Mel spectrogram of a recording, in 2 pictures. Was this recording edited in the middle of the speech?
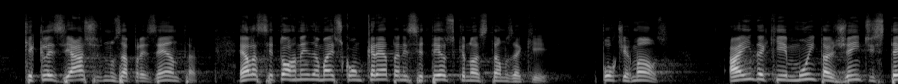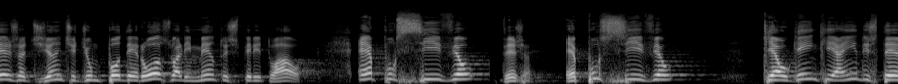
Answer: yes; 2 cuts; at 6.2 s, 13.9 s

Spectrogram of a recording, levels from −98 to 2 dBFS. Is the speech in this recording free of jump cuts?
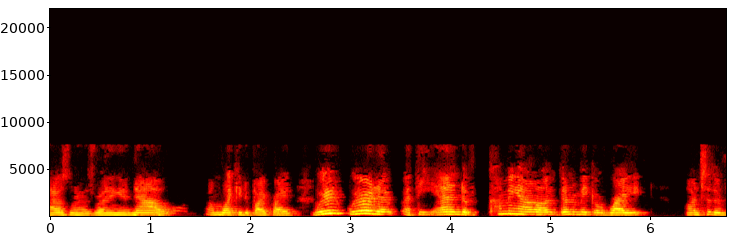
no; 2 cuts; at 2.6 s, 4.3 s

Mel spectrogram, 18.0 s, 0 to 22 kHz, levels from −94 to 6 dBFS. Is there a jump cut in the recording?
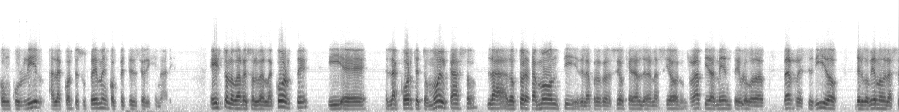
yes; 3 cuts; at 4.1 s, 9.7 s, 14.8 s

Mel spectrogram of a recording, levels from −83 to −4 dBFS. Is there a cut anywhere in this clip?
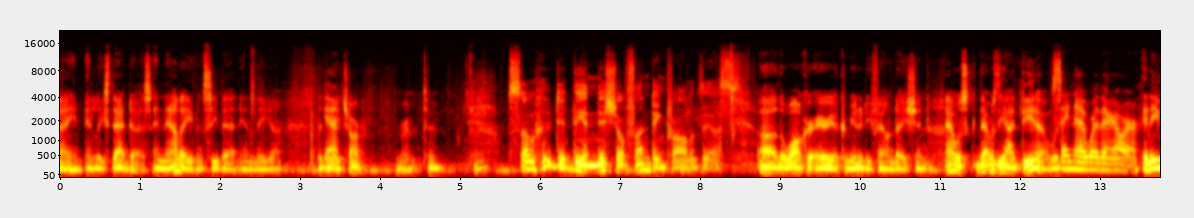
yes; 2 cuts; at 11.1 s, 12.5 s

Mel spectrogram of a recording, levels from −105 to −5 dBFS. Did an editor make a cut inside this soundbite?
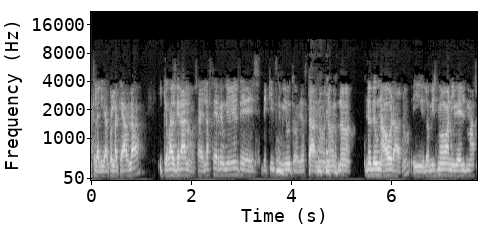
no; 0 cuts

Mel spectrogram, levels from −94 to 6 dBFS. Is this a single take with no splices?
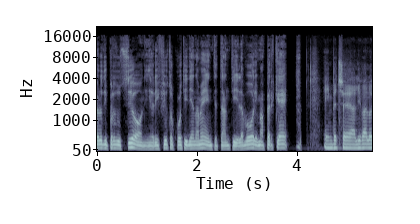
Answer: no; 1 cut; at 4.1 s

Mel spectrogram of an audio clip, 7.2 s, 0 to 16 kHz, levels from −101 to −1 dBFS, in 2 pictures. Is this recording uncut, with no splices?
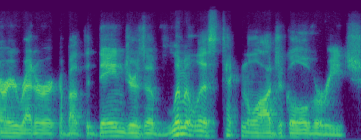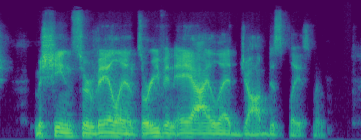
yes; 0 cuts

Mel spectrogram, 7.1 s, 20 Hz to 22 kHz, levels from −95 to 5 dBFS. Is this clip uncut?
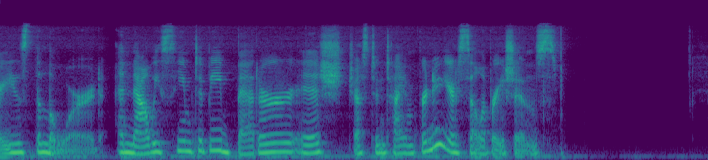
yes; 0 cuts

